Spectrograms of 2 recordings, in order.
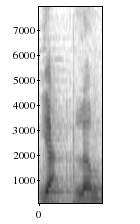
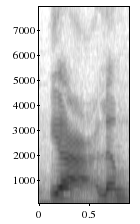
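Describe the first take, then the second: First: The ain sound is jumpy and abrupt. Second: The ain sound is smooth and soft. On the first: The speaker calls it wrong. "tadi seperti ngeloncat gitu" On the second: The speaker calls it right. "harusnya ya'lam, yang lebih soft lagi"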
